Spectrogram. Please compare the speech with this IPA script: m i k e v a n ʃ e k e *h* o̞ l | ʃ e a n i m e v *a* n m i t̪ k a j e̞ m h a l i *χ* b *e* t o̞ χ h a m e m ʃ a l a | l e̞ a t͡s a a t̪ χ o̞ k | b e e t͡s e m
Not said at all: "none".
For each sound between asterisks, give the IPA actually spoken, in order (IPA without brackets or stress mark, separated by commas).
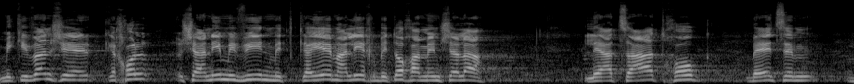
χ, i, χ, e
